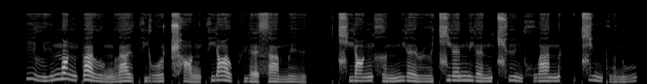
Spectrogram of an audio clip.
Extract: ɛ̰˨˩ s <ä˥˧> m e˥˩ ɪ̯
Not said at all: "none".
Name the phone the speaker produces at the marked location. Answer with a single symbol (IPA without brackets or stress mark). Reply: ä˥˧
